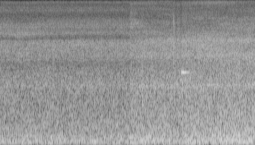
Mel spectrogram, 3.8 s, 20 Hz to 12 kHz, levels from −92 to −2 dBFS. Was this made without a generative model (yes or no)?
yes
